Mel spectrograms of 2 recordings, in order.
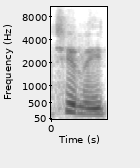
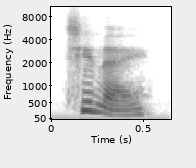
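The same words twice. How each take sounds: First: It is said with a Southern American pronunciation. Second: It is said with a native Chilean pronunciation. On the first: The speaker calls it wrong. "that's how we pronounced it" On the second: The speaker calls it right. "she taught us Chile"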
